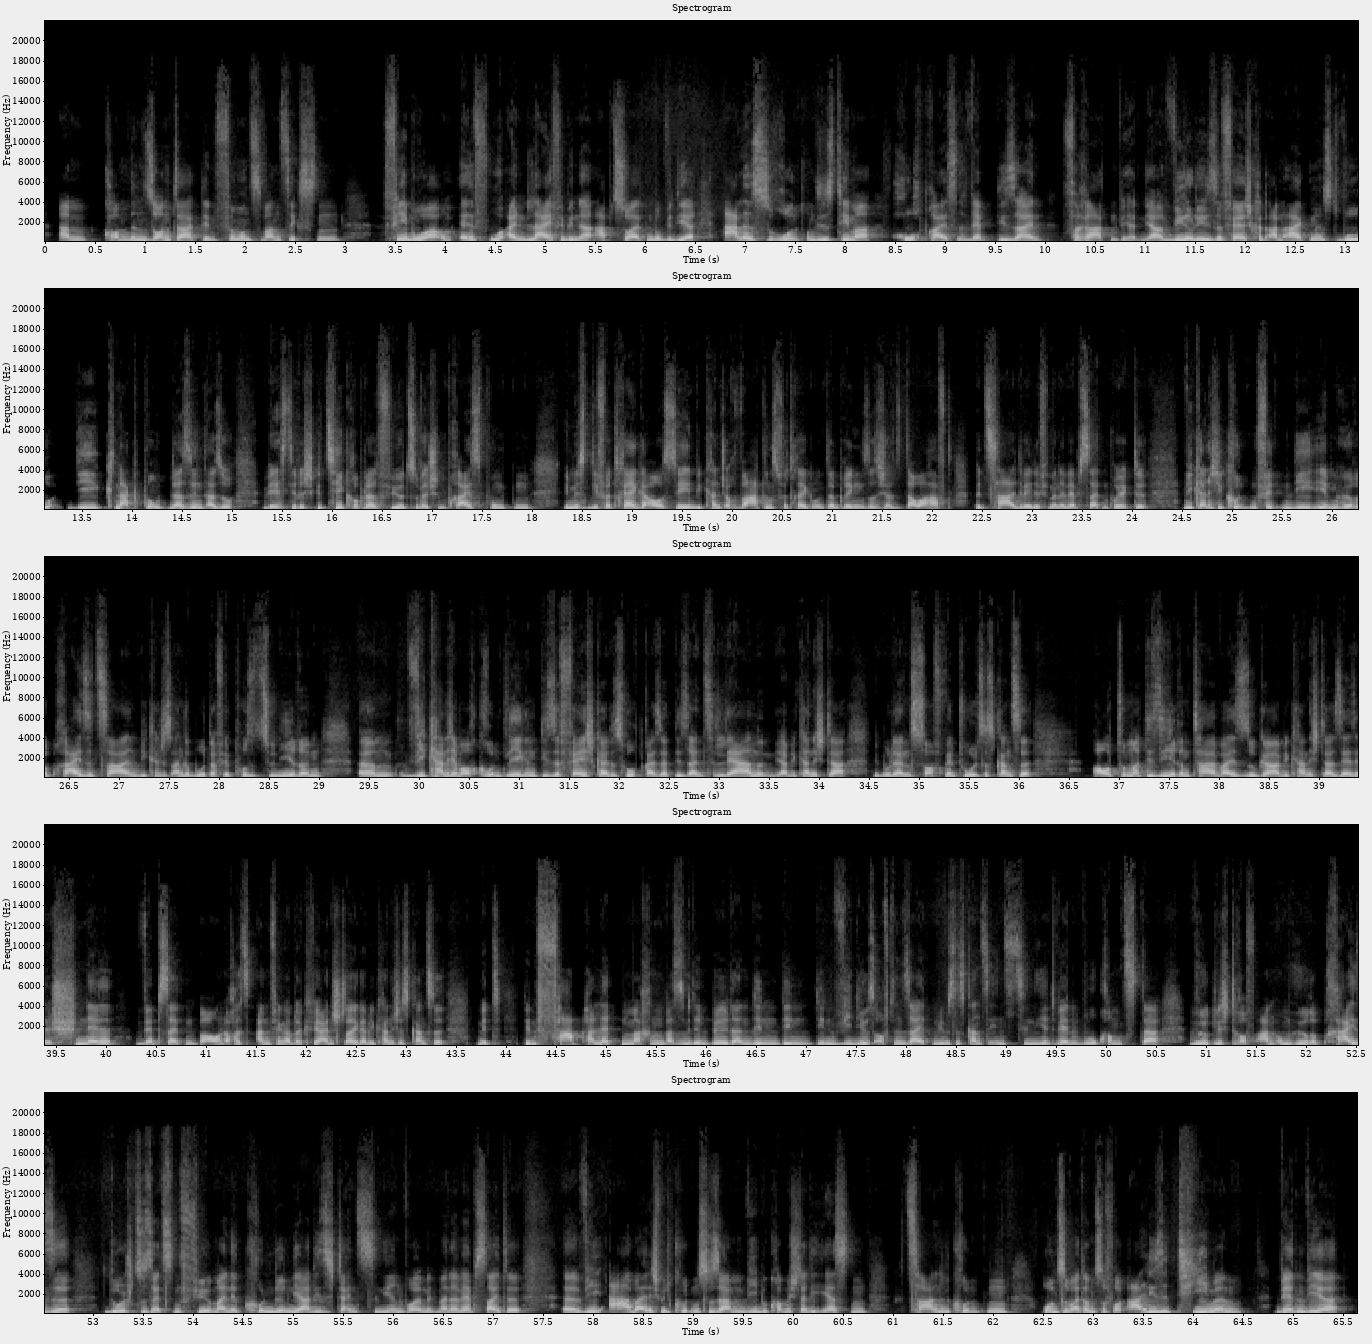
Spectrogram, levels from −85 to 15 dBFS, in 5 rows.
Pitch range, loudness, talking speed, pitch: 150-180 Hz, -19 LUFS, 180 wpm, 160 Hz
